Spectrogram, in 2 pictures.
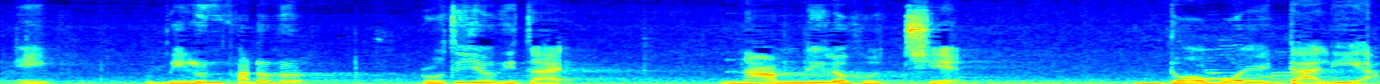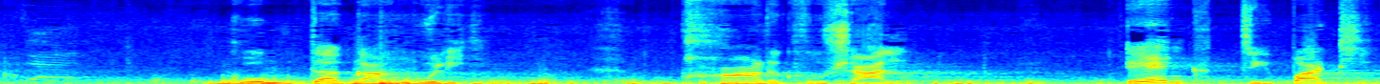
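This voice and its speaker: A man narrates a comic first-person story in an animated, colloquial way, with drawn-out emphasis and playful asides. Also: sits high. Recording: long hall reverb, background noise.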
